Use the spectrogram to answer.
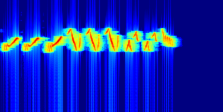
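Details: A Lazuli bunting sings a quick, high-pitched phrase of paired sweet notes rising into sharp down-slurred chirps, roughly fifteen notes packed into under two seconds, clean with no background noise.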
